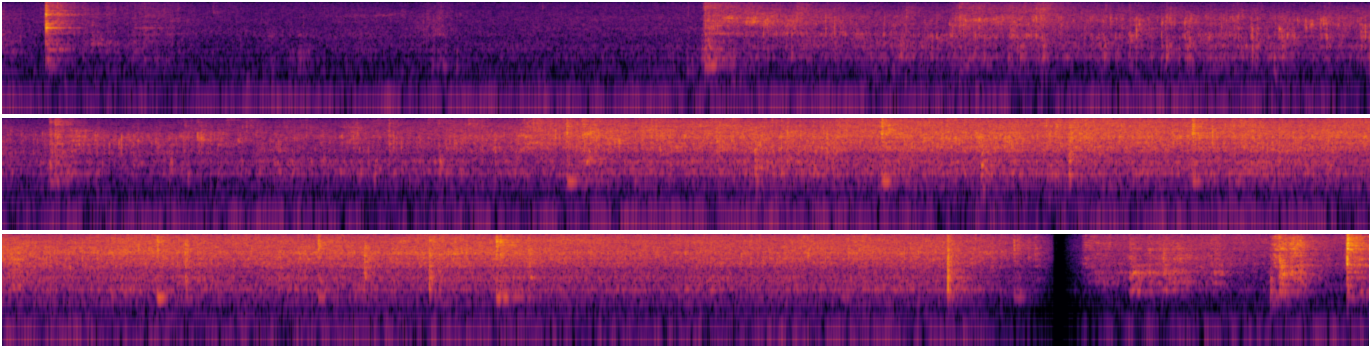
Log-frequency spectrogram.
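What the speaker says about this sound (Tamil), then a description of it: "இப்போ தக்காளியை போட்டுருவோம்." Tomatoes frying with browned onions in a pan, a steady, busy sizzle with stirring and scraping that grows louder after a few seconds and continues without talk, cutting off briefly near the end.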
